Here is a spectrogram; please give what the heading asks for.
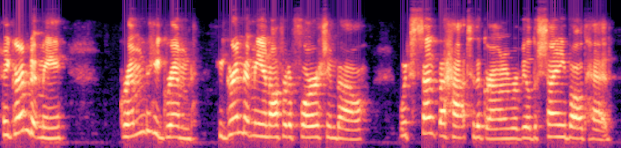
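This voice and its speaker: A woman's voice: sits high, moderate pace, sharp tone. A woman storyteller reading a first-person tale aloud on a dull, lo-fi microphone. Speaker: storyteller and show host.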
